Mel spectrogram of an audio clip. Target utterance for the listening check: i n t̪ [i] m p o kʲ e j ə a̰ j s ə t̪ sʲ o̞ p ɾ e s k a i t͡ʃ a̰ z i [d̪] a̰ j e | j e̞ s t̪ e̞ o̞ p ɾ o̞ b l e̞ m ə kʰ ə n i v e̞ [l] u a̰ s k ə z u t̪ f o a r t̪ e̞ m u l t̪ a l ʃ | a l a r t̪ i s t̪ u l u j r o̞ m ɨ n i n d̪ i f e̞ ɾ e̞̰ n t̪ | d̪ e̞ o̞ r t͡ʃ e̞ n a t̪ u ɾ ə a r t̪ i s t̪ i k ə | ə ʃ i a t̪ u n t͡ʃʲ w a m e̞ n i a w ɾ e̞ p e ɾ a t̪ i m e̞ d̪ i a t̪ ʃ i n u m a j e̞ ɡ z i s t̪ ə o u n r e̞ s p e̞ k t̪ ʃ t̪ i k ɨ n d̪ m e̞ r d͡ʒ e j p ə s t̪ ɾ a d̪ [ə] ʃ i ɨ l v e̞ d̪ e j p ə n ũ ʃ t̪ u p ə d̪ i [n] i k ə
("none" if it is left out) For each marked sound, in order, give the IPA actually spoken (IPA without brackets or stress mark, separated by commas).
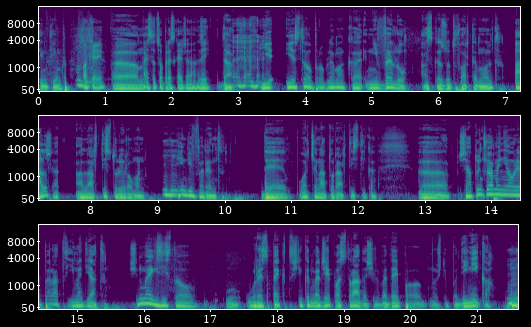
i, d̪, l, ə, n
